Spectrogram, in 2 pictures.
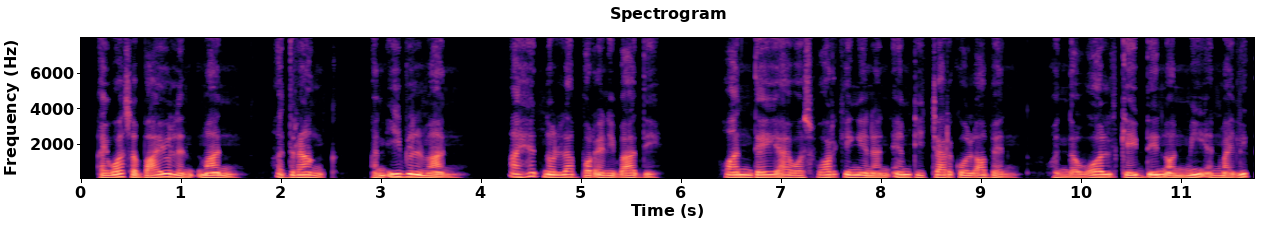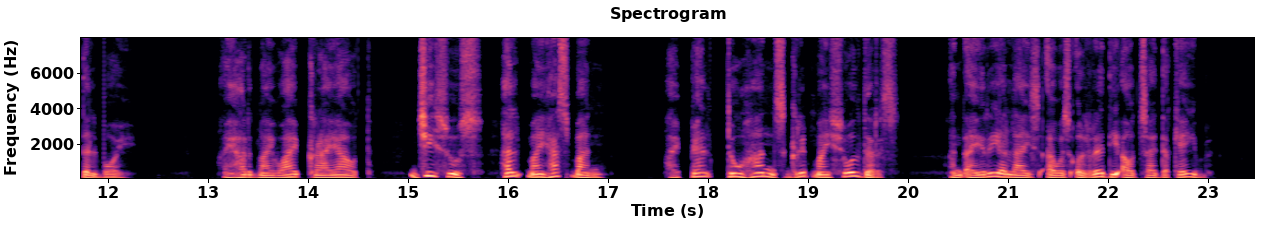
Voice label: Neutral Cambodian accented English

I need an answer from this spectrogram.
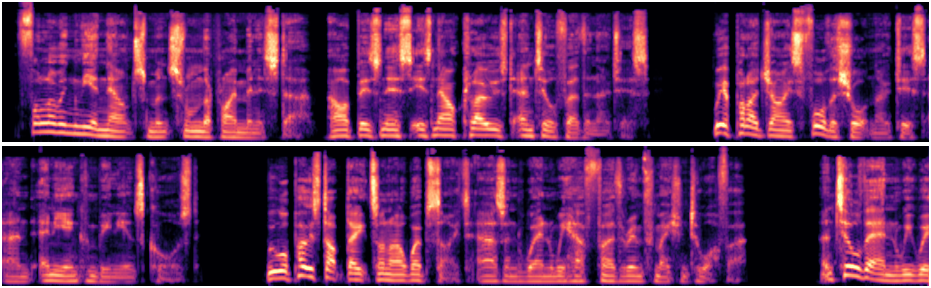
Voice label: COVID Phone Messages

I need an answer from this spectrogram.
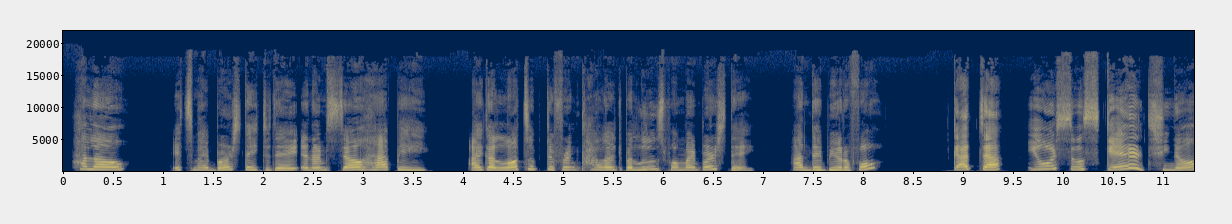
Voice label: anime voice over ENG

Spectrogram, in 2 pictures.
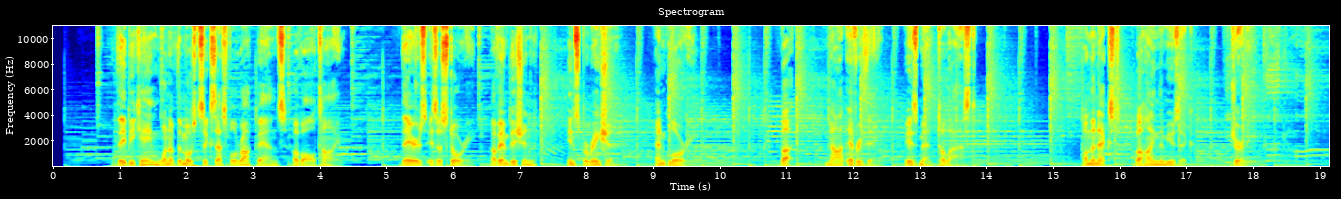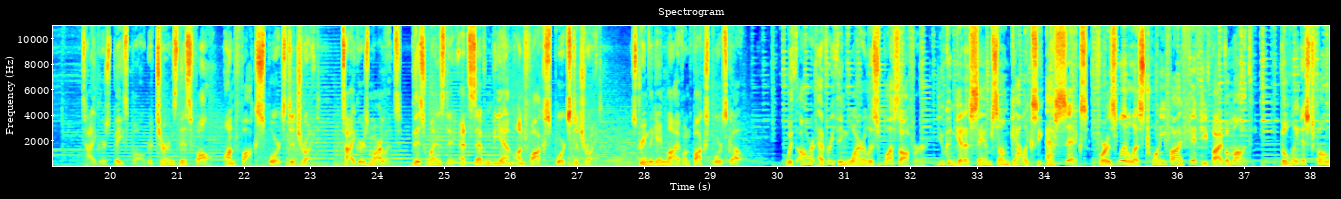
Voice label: Rapid Fire Commercial

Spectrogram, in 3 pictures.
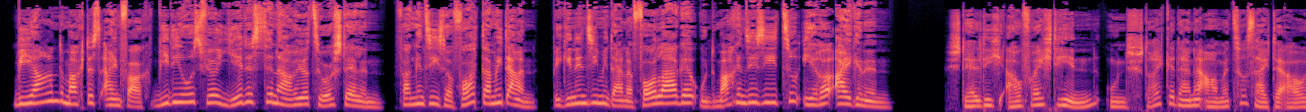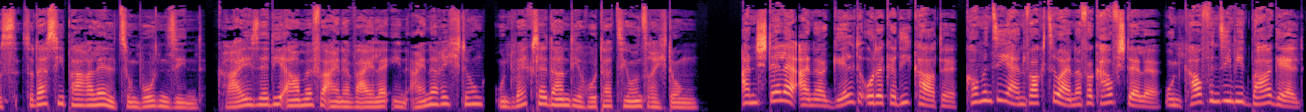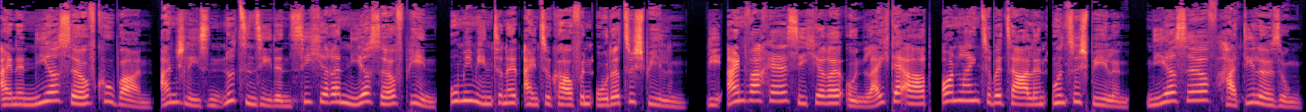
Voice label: German Commercial

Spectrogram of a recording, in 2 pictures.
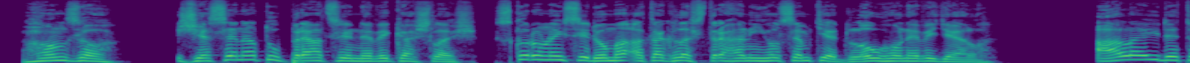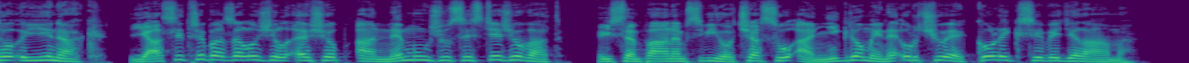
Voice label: Commercial

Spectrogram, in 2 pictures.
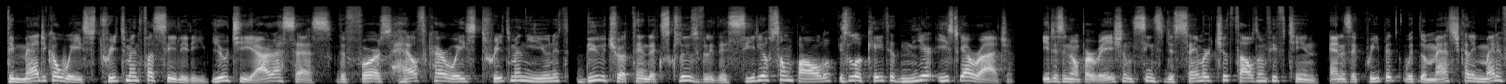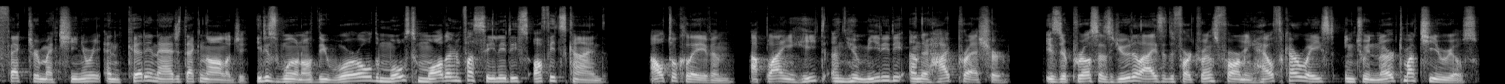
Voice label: Inglês Brazilian Accent

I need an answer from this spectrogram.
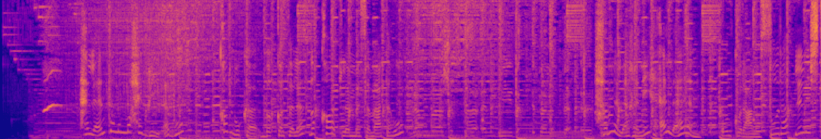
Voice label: Modern Standard Arabic App Promo; Anghami Plus

